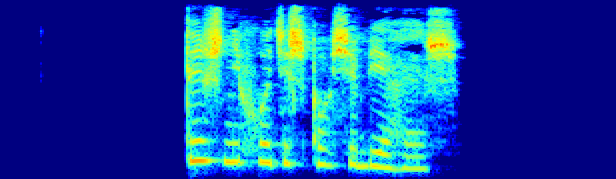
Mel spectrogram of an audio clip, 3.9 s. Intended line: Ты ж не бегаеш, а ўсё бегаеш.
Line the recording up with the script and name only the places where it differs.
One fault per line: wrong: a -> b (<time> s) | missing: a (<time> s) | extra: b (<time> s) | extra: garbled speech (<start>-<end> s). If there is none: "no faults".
wrong: бегаеш -> ходзіш (1.6 s)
